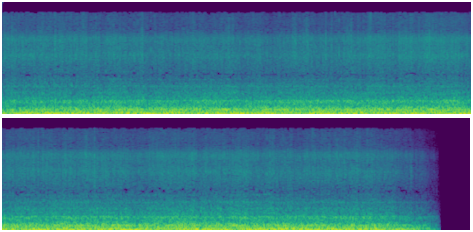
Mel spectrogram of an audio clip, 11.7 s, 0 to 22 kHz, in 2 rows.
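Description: Steady low road rumble from an Audi e-tron 55 electric car driving on a long winter trip to Swedish Lapland, a constant loud tire-and-wind drone inside the cabin that cuts off abruptly at the end.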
